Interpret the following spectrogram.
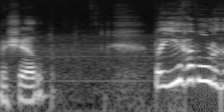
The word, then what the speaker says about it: Michel: I know it's you spell it as Michael, but you know, they call it Michelle.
